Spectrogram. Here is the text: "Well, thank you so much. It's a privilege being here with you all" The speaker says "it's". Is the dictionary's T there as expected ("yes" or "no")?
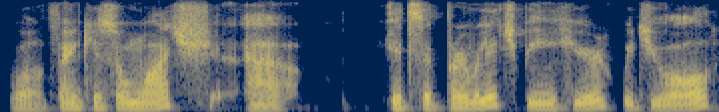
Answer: yes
